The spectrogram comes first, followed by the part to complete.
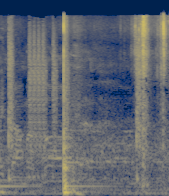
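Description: Sledgehammer striking a large rubber tyre: one heavy, dull thud just under a second in, with the tail of the previous strike at the very start. A steady low tone of background music runs underneath.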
